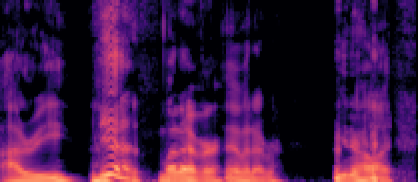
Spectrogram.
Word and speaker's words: Arye: Ari his name is spelled Arye. So Ari.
